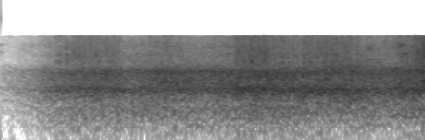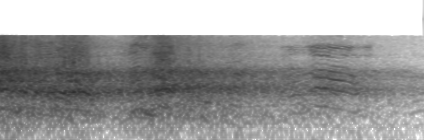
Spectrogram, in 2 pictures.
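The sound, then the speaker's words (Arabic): A large crowd lets out a loud, sustained collective shout that swells and holds for several seconds before tapering off at the end, shouting on a speaker's call during a religious address about the month of Ramadan. “ولندخل في هذا العنوان، اصرخوا صرخة كبيرة منعشة منشطة.”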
